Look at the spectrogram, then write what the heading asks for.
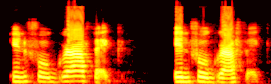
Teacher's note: Infographic, you give the strongest emphasis to in and a noticeable but lesser emphasis to graph. So the middle syllable fa and the final syllable k, ik should be quick and unstressed. So we get to say infographic, infographic.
